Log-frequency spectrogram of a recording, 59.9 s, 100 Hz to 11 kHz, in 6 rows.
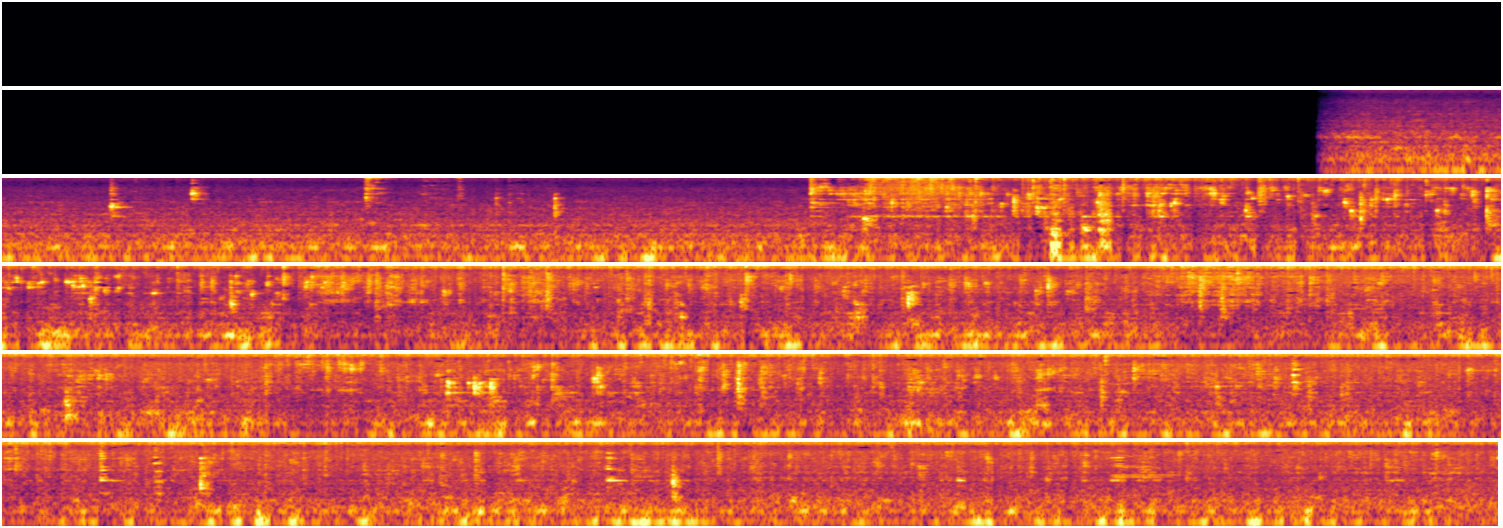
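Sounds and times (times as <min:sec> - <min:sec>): metal spatula scraping: 0:25.4 - 0:27.8, 0:43.0 - 0:59.9
shrimp sizzling in hot oil: 0:25.4 - 0:59.9.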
